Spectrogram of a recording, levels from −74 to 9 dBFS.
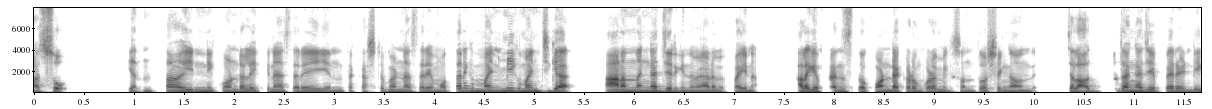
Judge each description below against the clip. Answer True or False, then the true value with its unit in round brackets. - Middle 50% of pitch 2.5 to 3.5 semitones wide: False (4.0 semitones)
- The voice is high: False (155 Hz)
